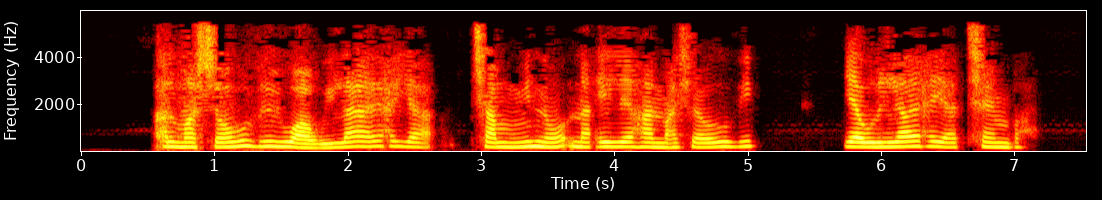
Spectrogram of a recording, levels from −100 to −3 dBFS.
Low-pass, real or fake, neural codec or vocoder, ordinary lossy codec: 5.4 kHz; fake; codec, 16 kHz in and 24 kHz out, 0.6 kbps, FocalCodec, streaming, 4096 codes; MP3, 24 kbps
